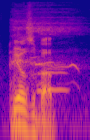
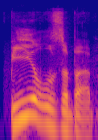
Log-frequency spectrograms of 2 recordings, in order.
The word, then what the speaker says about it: Beelzebub: Beelzebub. Beelzebub, not Beelzebub. Think like Beelzemon from Digimon, but instead of Mon, you just put Bub.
